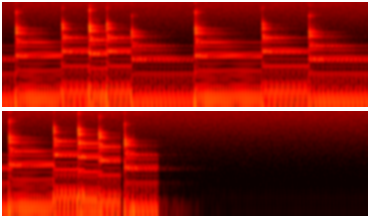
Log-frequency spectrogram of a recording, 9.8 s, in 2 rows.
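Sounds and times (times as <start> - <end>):
bass: 0.0 - 7.5.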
